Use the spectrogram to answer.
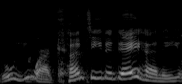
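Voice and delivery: high, sassy queen voice; sassy drag queen. Retold or imitated.

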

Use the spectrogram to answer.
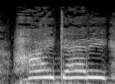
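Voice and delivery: high, sweet-talking little greeting; daughters' greeting. Retold or imitated. Girls greet their dying daddy, imitated high greeting. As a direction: pitch it way up like the girls. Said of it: "watching the girls. They're like".

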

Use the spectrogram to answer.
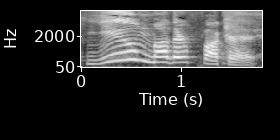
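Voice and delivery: slow, loud, high outraged swear; indignant curse. Retold or imitated. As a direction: drag it out in disbelief. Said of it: "And I was like".

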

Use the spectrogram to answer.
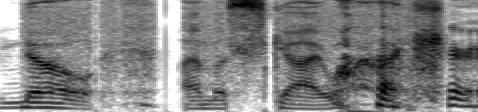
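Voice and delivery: cheesy movie hero proclaiming; cheesy hero line. Retold or imitated. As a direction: ham up the big hero moment. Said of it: "says something cheesy".

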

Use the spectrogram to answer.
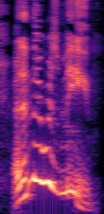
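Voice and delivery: very high, loud yell; acted shrieking announcement; sudden outburst. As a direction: burst out at the top of your voice. Bursting out about himself.

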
